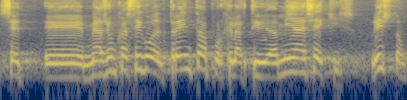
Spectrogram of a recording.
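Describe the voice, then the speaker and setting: Over noticeable background noise, a man with a high pitch swings very widely up and down. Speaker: finance teacher. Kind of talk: lecture. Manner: fast.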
